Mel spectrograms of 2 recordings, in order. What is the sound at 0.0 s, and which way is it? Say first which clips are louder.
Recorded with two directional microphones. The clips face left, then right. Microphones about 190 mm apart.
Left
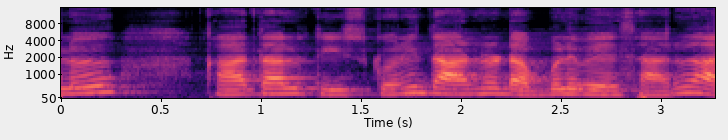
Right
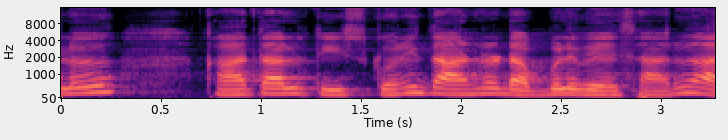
Speech: right 3 dB; 25° right (ahead or behind).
